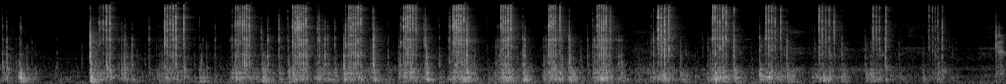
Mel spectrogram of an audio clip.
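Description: A ratchet tightening down a Goldstrike chrome flag pole mount on a 2001-2017 Honda Goldwing, clicking in quick repeated bursts of sharp ratcheting strokes, close and steady, with no talk.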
